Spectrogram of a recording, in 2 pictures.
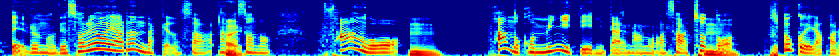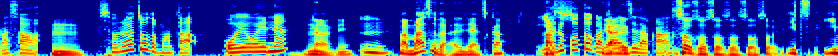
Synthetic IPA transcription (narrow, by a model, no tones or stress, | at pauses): mot̪ːe̞̰ḭɾɯ̟no̞d̪e̞so̞ɾe̞βajaɾɯ̟̃nd̪ake̞̰d̪o̞sanãakaso̞no̞ɸãɰ̃o̞ | ɸãnːo̞ko̞mʲiɲ̟it̪ʲiːmʲit̪aina̰no̞̰βa̰sat͡ɕo̞t̪ːo̞̰ɸɯ̟̥t̪o̞kɯ̟id̪a̰kaɾʔasaɯ̃so̞ɾe̞β̞at͡ɕo̞t̪ːo̞mat̪a | o̞eo̞ene̞naneɯ̟̃ɴmaːmazɨβa̰ːɾeanae̥skajaɾɯ̟ko̞t̪o̞ɡaaiʑid̪akaɾa̰soːso̞ːso̞ːso̰ːso̰ːso̰ːit͡sɨ̥im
